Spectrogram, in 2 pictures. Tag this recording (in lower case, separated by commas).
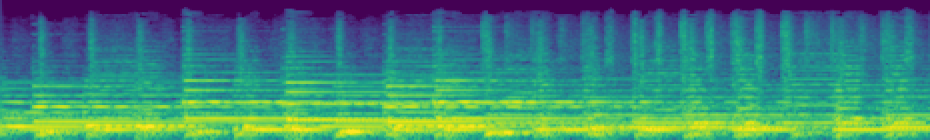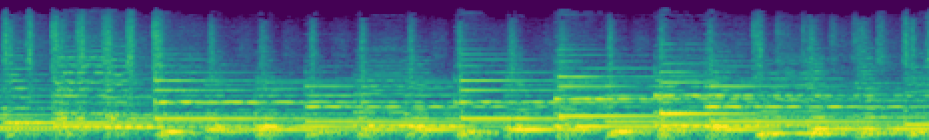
music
